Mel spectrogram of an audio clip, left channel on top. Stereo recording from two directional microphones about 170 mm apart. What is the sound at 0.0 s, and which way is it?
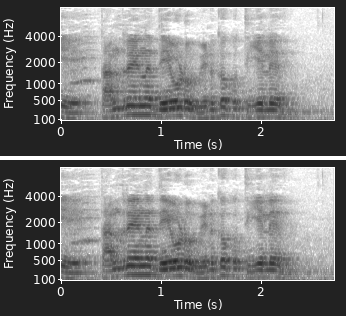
Speech, 10° left (ahead or behind).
